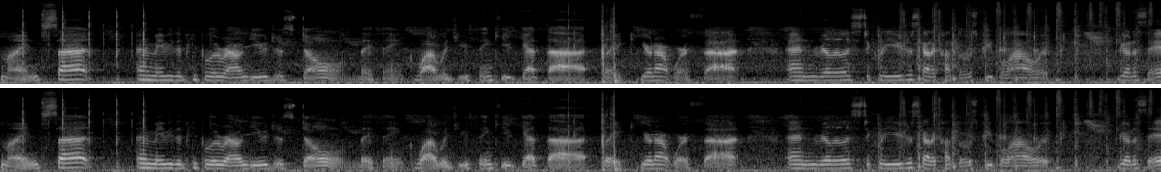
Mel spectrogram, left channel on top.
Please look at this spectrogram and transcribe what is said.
and maybe the people around you just don't. They think, why would you think you'd get that? Like, you're not worth that. And realistically, you just gotta cut those people out. You gotta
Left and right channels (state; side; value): normal; both; correlation 0.56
